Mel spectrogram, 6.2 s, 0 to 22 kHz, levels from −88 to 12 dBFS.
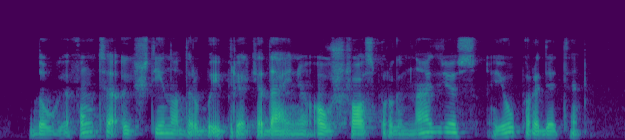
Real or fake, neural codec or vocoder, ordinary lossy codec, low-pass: real; none; AAC, 64 kbps; 7.2 kHz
